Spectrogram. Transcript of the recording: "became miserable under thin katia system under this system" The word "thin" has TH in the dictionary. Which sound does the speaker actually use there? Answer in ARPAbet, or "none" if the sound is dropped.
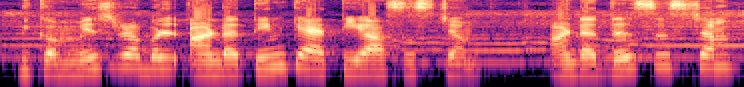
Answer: T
